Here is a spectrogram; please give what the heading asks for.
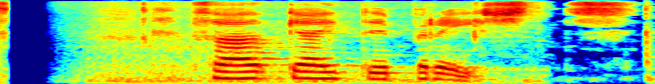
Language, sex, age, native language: Icelandic, female, 7, Icelandic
